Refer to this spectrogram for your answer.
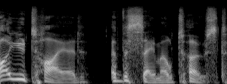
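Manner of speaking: put-on, swooping radio announcer voice. Reading a product description from a website aloud: radio announcer voice. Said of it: "you've got to do it in a radio voice".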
